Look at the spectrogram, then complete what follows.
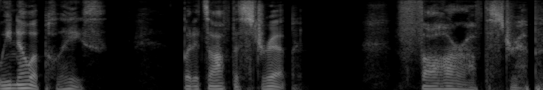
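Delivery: mock-ominous voice, put-on ominous tone. Retelling the girls' answer to the guys, in a mock-ominous voice. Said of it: "they say very ominously".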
